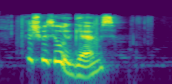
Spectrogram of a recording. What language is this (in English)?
Kabyle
